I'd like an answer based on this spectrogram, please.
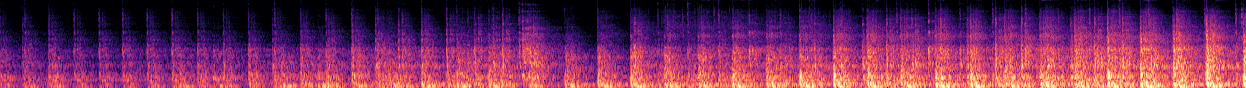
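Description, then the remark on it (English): Several people drive nails in with hammers in rapid, steady blows, several strikes per second with overlapping metallic knocks that grow slightly louder over time. No voices are heard. “Can you guys take these hammers and show me how you nail stuff in?”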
